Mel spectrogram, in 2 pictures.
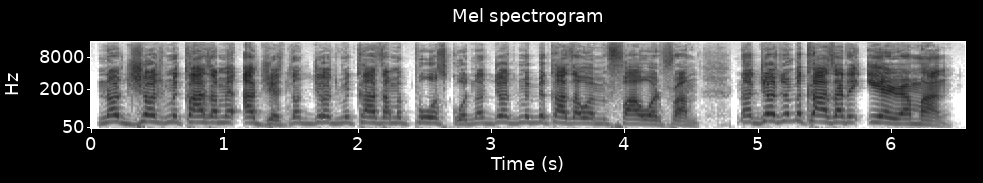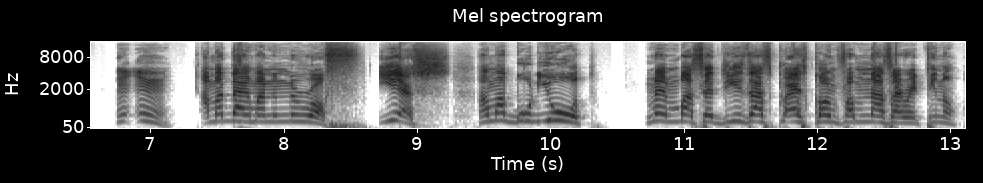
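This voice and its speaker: Excitable high-pitched Jamaican music reactor. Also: a little fast, no room sound, clean studio sound. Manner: excitable, playful, repeats phrases. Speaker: reaction video host. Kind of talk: casual music reaction commentary, singing along and riffing on lyrics. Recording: music playing in the background.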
